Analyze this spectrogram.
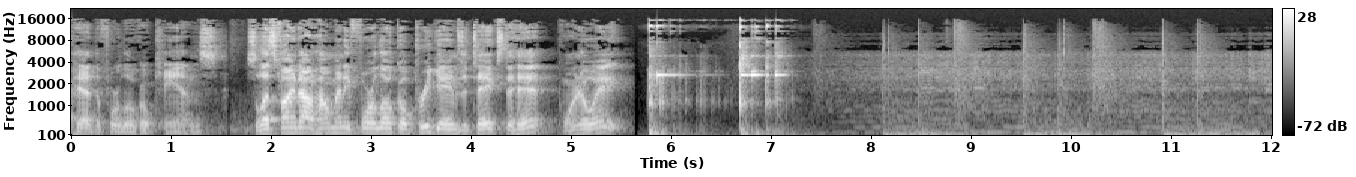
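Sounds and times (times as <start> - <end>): glass clinking: 5.8 - 7.3.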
